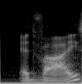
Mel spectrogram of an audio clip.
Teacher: This stress is the second syllable.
